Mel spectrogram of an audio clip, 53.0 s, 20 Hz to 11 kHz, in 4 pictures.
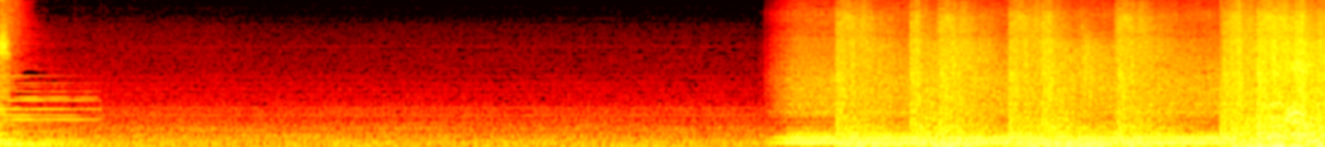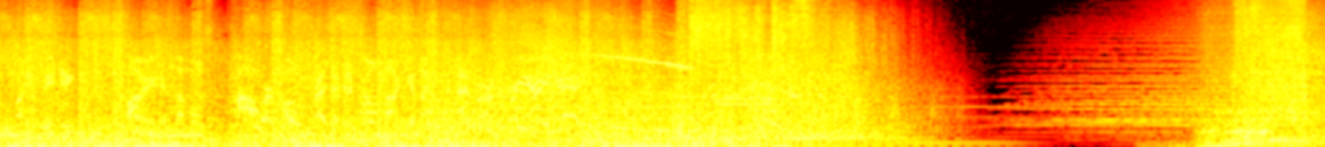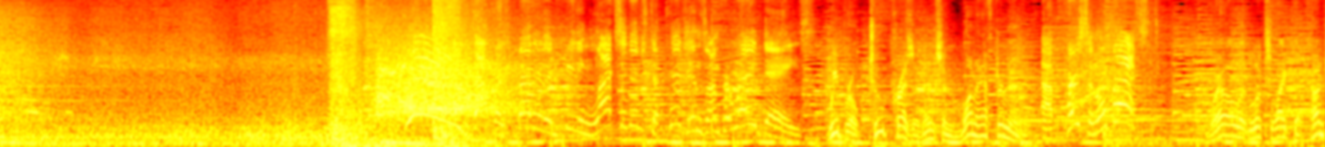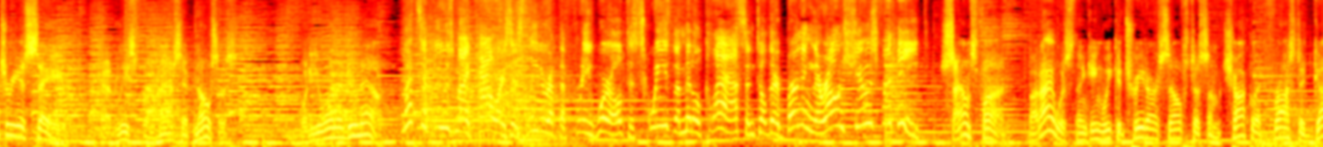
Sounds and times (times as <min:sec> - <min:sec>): Speech synthesizer: 0:14.6 - 0:19.0, 0:31.1 - 0:38.0, 0:42.8 - 0:52.9.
